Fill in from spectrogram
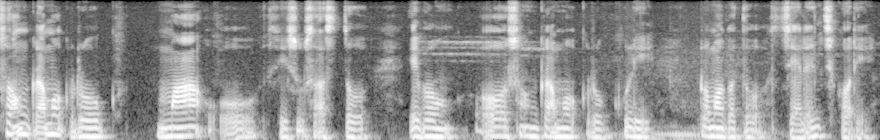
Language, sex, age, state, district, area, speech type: Bengali, female, 60+, West Bengal, South 24 Parganas, rural, spontaneous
